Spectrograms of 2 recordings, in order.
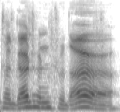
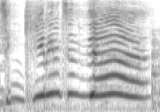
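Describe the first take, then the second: First: It is said in a lower, deeper voice. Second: It is said in a higher-pitched voice. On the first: "immediately go lower pitch to redeem myself" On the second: "when I go a little higher pitch"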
